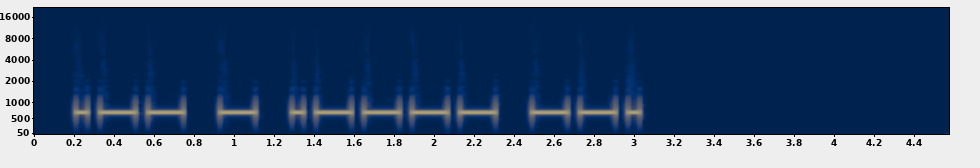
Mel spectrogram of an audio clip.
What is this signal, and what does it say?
Morse code, heard as a keyed tone, about 20 wpm, 700 Hz. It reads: WT1G
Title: USA Callsign DE Callsign - 4 Characters - 20wpm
